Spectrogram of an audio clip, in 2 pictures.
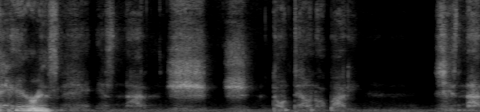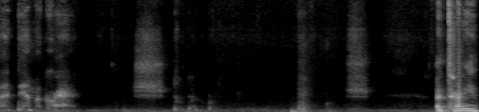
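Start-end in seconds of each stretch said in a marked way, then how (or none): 1.1-8.5 hushed conspiratorial whisper; teasing whisper, shh-ing the listener; mock secret whisper. Mock secret about Kamala.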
